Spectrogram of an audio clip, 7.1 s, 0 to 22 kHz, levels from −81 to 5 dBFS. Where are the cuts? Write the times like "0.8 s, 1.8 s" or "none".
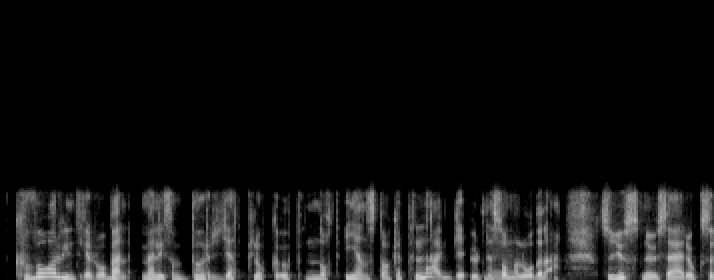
none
